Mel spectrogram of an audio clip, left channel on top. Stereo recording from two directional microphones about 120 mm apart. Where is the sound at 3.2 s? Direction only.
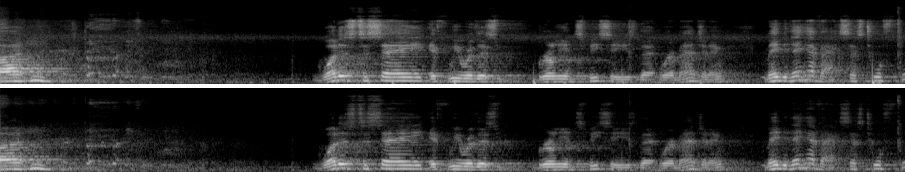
20° left (ahead or behind).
